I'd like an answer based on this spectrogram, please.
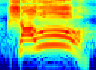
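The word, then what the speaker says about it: שאול: And falling to the ground, he heard a voice that knew how to pronounce his name. Shaul.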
